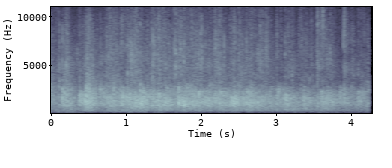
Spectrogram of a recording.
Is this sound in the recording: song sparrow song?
no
